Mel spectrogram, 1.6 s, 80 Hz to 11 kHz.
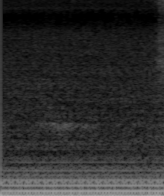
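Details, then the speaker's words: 2000 Toyota Avalon XLS, 3.0L 1MZ-FE V6, just started after the P0441/P0446 fix (PCV valve and VSV replaced). The idle is steady and even, a little high, with no hunting or surging, and the engine runs smooth. "RPM is not jumping. It's a little bit high RPM because I wasn't driving this car for much, I just started it."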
